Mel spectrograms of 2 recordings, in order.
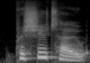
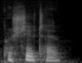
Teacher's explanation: Prosciutto, it's got this cluster of SC in the middle, which makes often people think there should be a sk sound in there. But the I that comes after the C softens the SC to be a sh sound, not a sk sound. So it's prosciutto.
